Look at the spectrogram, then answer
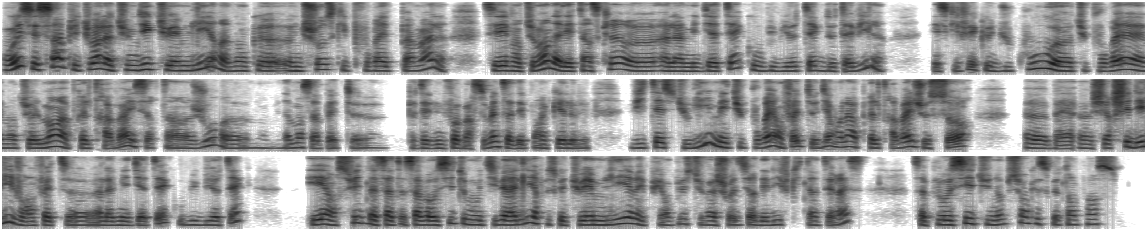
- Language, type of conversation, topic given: French, advice, Comment puis-je réussir à déconnecter des écrans en dehors du travail ?
- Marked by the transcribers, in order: none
